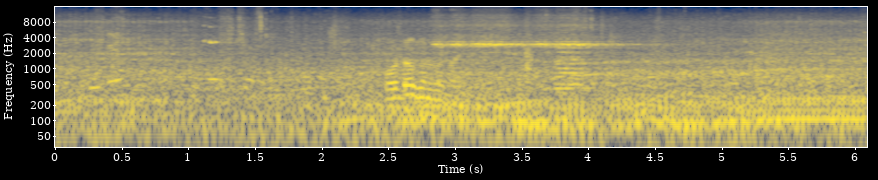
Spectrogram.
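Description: Street traffic: a vehicle horn sounds once, a steady high tone lasting about a second and a half near the middle, over the low running of an engine that comes in about a third of the way through, with indistinct voices.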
